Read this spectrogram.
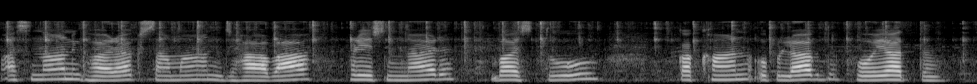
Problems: none marked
